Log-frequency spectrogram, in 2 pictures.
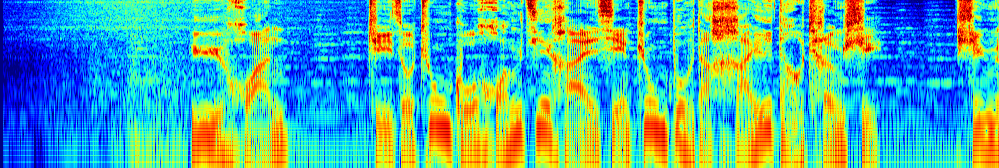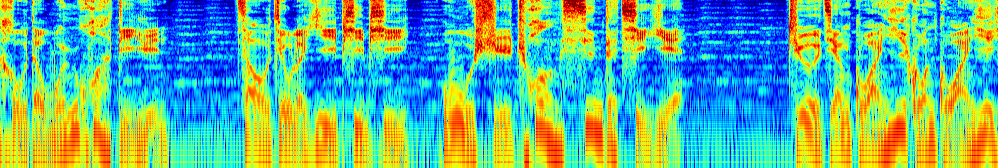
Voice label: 男 宣传片 企业; 玉环

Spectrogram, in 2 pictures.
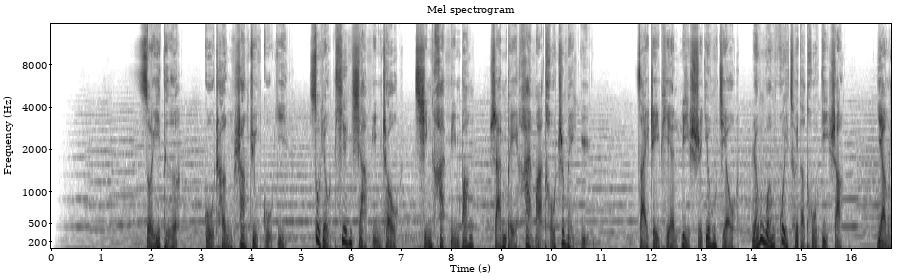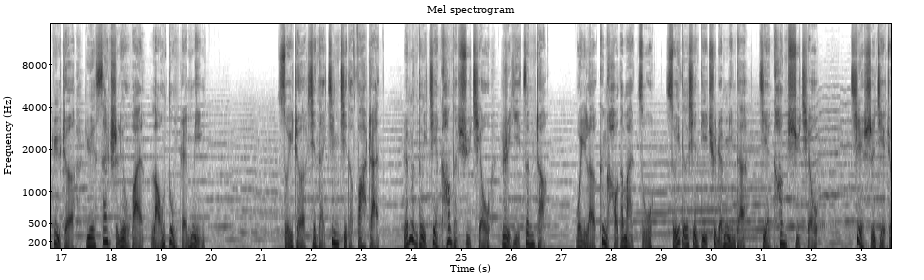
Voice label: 男 医院舒缓温暖

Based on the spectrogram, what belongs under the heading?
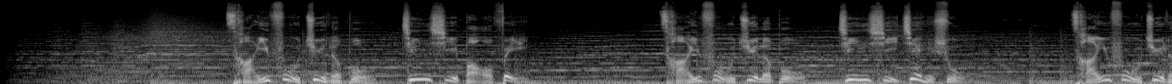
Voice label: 男 颁奖 晚会

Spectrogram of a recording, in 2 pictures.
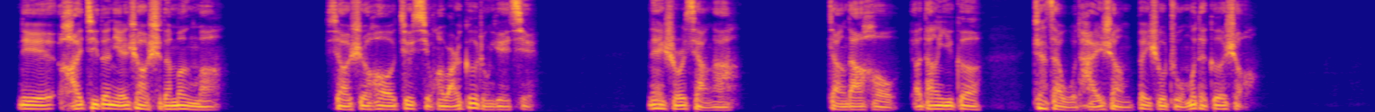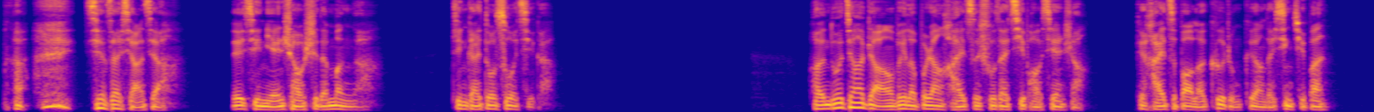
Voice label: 男-独白; 爸爸给孩子的信

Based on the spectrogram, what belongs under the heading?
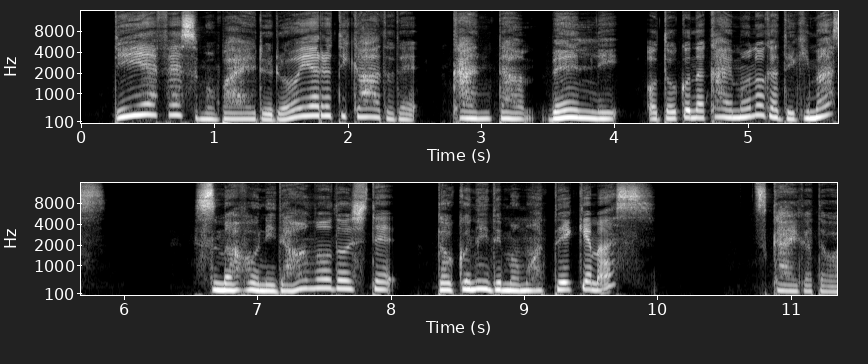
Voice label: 日语女-叙述

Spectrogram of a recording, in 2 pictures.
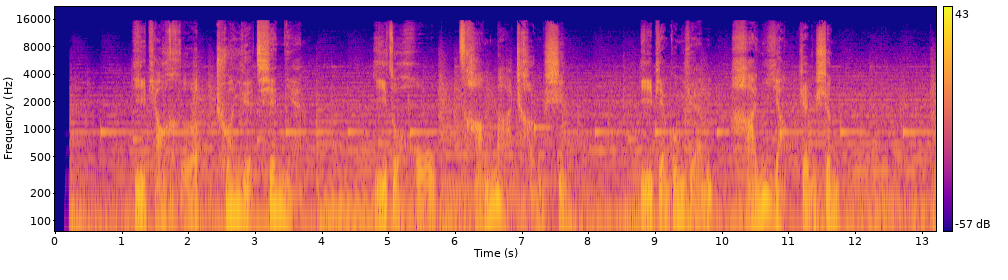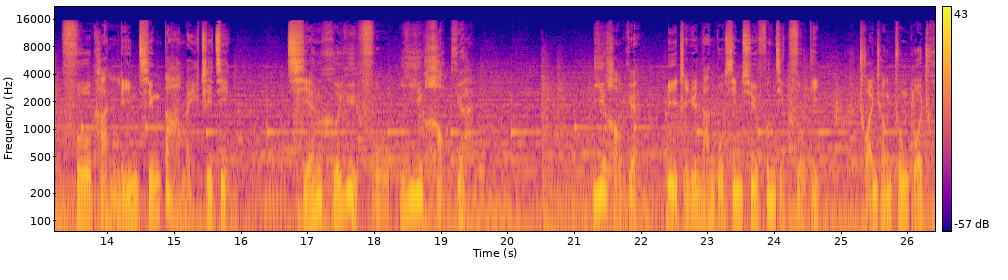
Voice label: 男 宣传片 大气深情; 壹号院

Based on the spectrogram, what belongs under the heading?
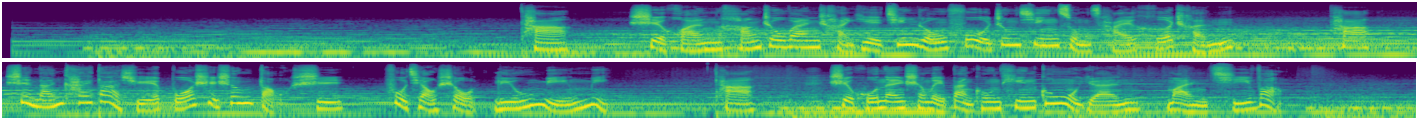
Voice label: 女 宣传片 大气; 人物农大

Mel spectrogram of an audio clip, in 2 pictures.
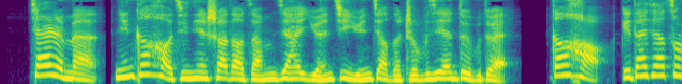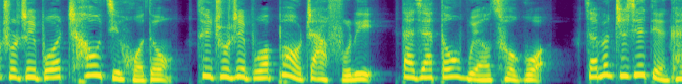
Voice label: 女 广告 直播间

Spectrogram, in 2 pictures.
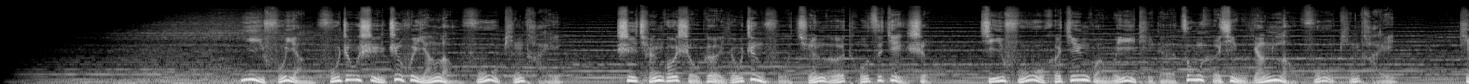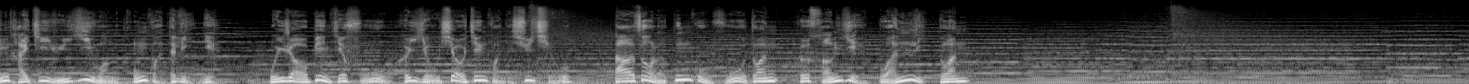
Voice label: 男 专题 养老类专题

